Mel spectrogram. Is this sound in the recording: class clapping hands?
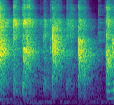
yes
